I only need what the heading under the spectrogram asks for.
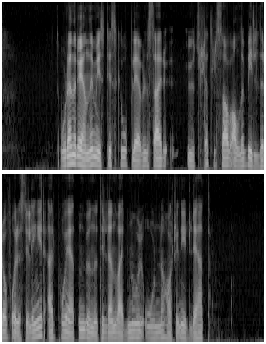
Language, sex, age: Norwegian, male, 36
